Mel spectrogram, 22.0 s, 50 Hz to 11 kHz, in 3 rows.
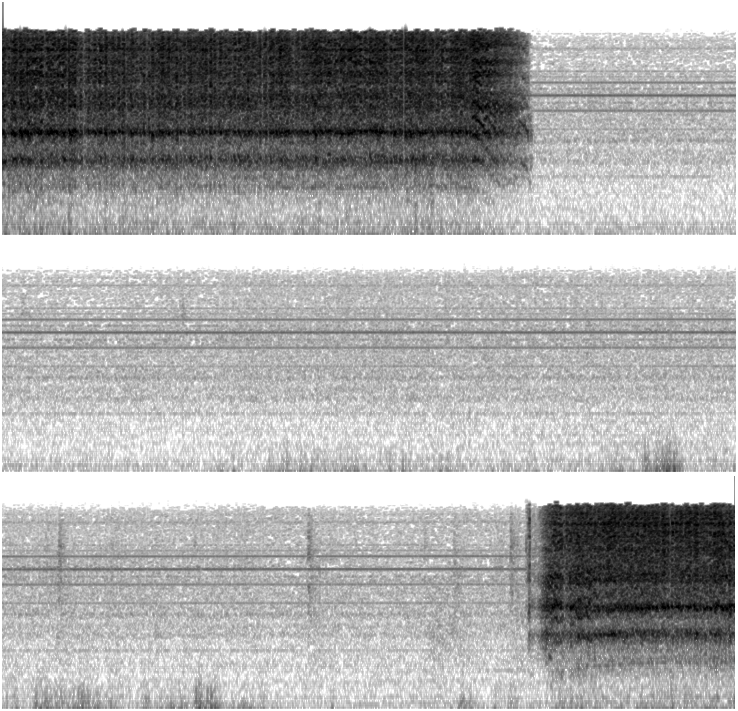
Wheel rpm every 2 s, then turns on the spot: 160, 160, 70, 0, 0, 0, 0, 0, 0, 0, 140.
none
